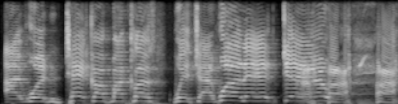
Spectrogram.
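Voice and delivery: high, slow yelling woman voice; Tan Mom impression. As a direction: yell it high and drawn out. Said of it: "she's like".

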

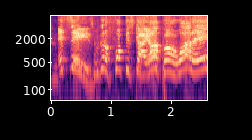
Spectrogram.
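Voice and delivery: high, shouted mock Mexican accent. Shown as a demonstration. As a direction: chase a thief in a cartoon Mexican accent. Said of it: "Do a Mexican accent".

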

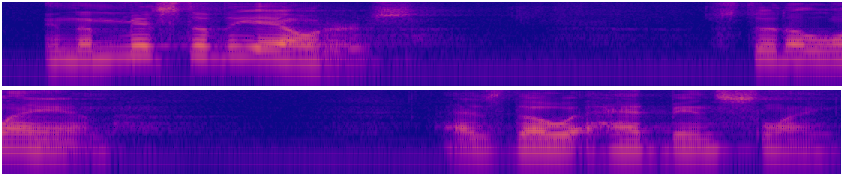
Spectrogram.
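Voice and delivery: solemn Bible reading that sinks to a hush; scripture reading. Acted. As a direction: read the verse with reverence, fading to a near hush at the slain lamb. Reads Revelation aloud.

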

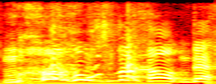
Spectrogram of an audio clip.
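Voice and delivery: slow, laughing through the words. Real, not acted. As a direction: crack up as you say it. Laughing retelling.

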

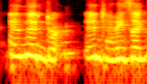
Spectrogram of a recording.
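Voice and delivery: ordinary talk, nothing marked

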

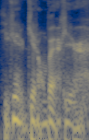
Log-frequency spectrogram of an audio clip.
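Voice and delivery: low whispered threat, imitating a cross dad; mock-menacing whisper; pissy dad. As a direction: order the kid back under your breath. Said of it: "he's all shitty and pissy again".

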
